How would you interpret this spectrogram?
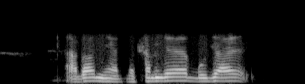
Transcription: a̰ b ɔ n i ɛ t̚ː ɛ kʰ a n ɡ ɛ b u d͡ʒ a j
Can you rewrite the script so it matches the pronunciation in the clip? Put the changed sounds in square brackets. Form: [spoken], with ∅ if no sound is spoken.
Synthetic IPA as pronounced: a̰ [d] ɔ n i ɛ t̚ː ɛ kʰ a n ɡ ɛ b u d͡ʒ a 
